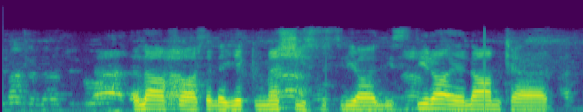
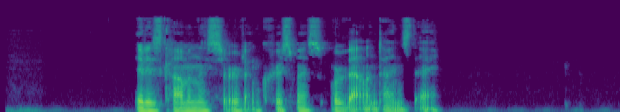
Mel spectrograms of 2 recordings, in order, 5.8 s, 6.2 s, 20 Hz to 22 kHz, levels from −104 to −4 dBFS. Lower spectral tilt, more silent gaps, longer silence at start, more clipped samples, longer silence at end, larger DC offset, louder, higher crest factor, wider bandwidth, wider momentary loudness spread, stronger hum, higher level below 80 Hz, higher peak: about the same, -7 dB/octave vs -6 dB/octave; neither; second, 0.1 s vs 0.25 s; neither; second, 0.15 s vs 1.8 s; neither; first, -16 LUFS vs -32 LUFS; second, 14 dB vs 24 dB; second, 7.6 kHz vs 11.5 kHz; first, 12 LU vs 9 LU; neither; about the same, -50 dBFS vs -50 dBFS; first, -2 dBFS vs -10 dBFS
